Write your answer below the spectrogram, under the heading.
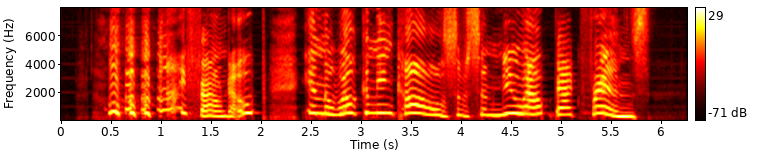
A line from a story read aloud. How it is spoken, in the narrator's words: A little joey squeaks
